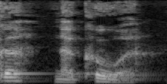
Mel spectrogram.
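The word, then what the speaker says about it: Puka Nacua: How do you say that boy's name? – Nakua? Puka Nakua.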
